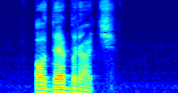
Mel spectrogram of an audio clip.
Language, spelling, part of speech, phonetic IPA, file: Polish, odebrać, verb, [ɔˈdɛbrat͡ɕ], Pl-odebrać.ogg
